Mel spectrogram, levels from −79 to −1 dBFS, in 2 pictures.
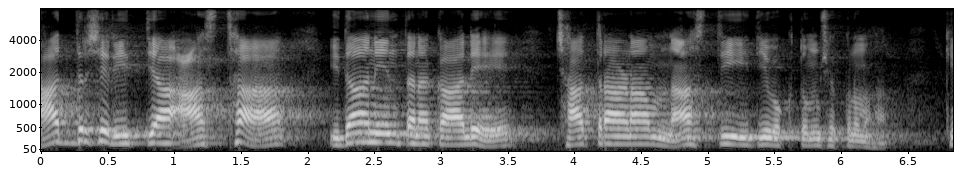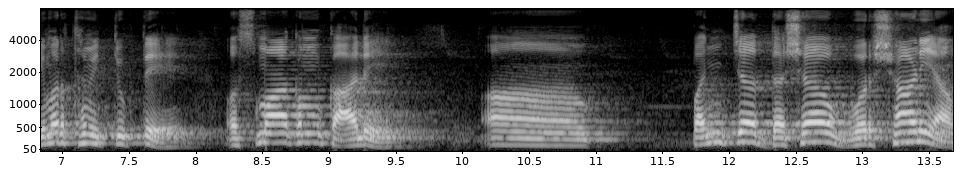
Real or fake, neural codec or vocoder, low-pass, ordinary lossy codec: real; none; none; none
